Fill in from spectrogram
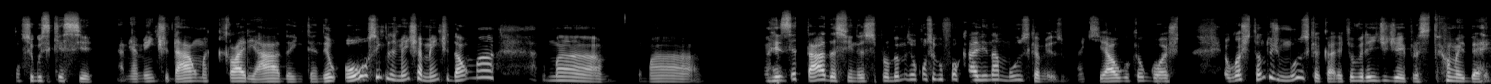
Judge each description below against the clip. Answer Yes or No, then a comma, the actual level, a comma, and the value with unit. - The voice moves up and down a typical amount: No, wide, 6.4 semitones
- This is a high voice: No, medium, 170 Hz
